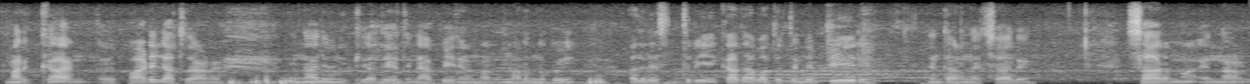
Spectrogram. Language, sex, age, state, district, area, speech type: Malayalam, male, 18-30, Kerala, Kasaragod, rural, spontaneous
